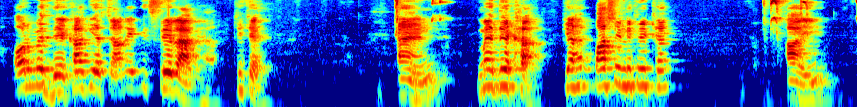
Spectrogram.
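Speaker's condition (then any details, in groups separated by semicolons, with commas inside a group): No condition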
